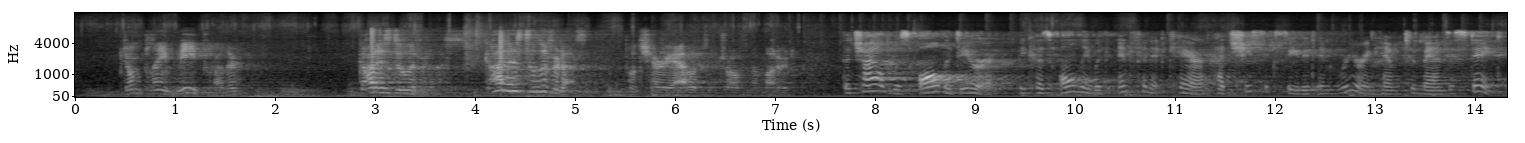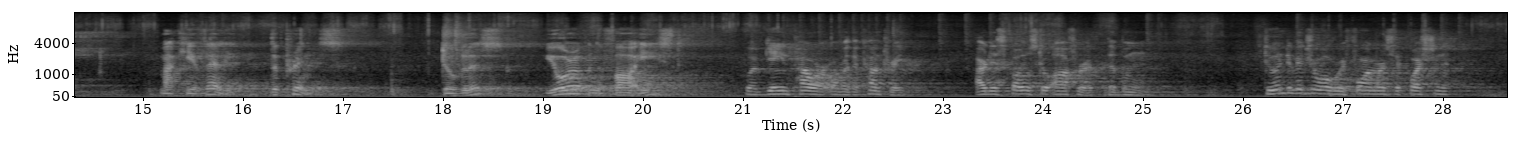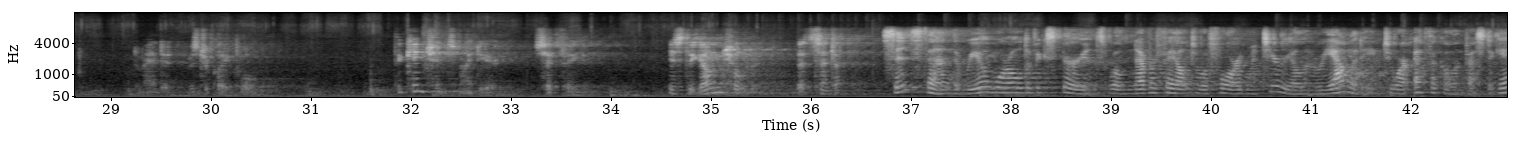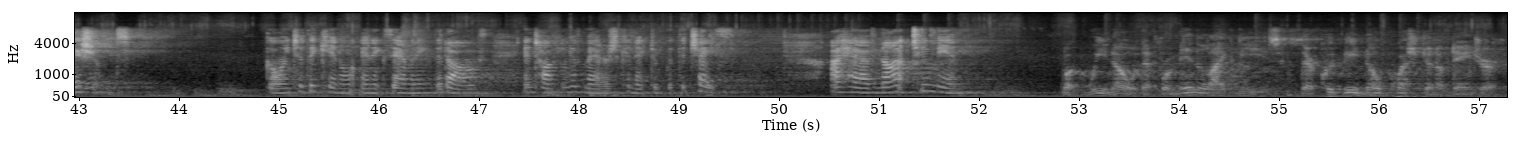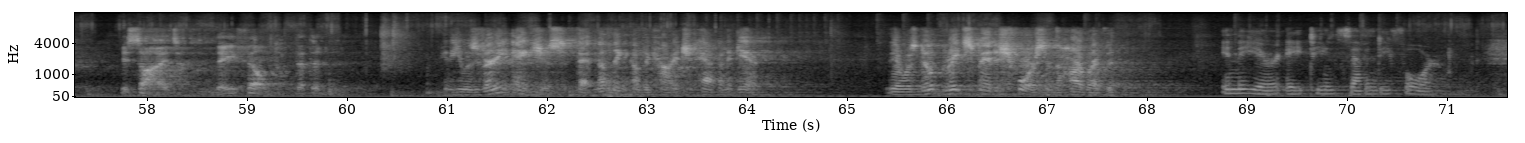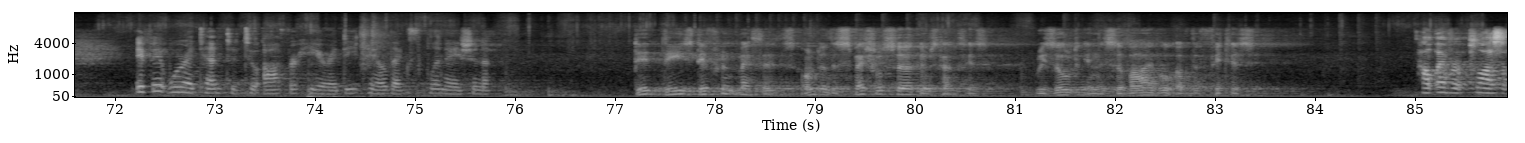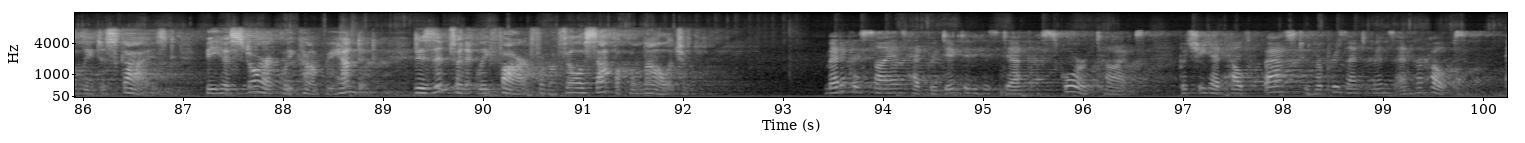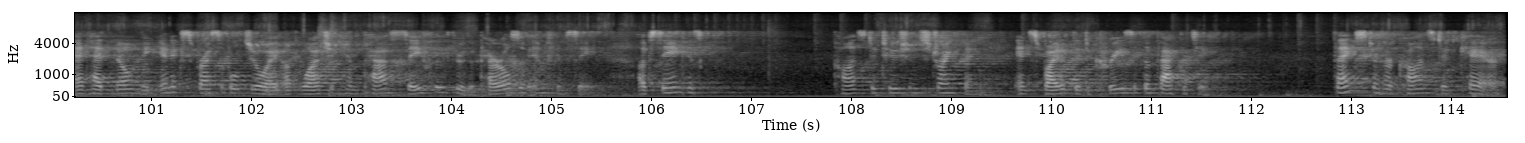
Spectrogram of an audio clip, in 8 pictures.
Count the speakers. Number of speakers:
ten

